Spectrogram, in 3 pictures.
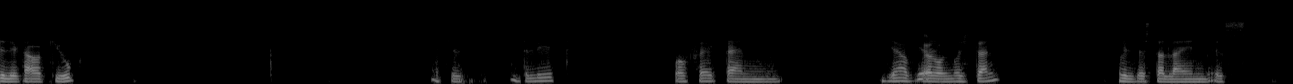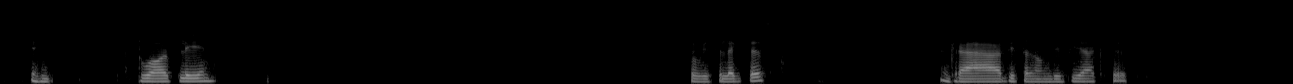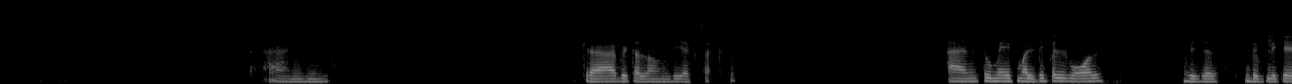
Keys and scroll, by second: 14.1 g, 18.8 End, 22.3 g, 31.5 g.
